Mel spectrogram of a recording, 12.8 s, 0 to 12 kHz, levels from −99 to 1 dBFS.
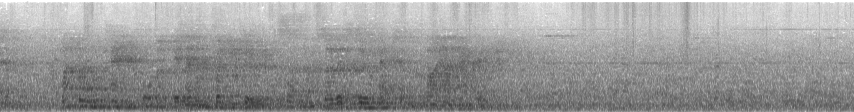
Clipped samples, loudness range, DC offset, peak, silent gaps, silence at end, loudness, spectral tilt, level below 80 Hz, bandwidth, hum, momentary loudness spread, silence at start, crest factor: under 0.1%; 10 LU; under 0.1%; -12 dBFS; none; 0 s; -29 LUFS; -7 dB/octave; -56 dBFS; 11.5 kHz; none; 11 LU; 0 s; 18 dB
